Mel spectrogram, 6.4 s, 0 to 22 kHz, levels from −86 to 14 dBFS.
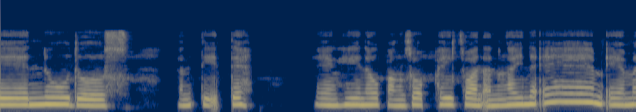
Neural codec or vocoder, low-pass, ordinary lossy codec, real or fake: codec, 16 kHz, 8 kbps, FreqCodec, larger model; none; none; fake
